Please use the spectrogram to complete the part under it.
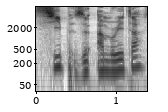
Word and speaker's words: Sip the Amrita: Alors je sais pas comment tu prononces ça, c'est Sip the Amrita, c'est ça? – C'est ça.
